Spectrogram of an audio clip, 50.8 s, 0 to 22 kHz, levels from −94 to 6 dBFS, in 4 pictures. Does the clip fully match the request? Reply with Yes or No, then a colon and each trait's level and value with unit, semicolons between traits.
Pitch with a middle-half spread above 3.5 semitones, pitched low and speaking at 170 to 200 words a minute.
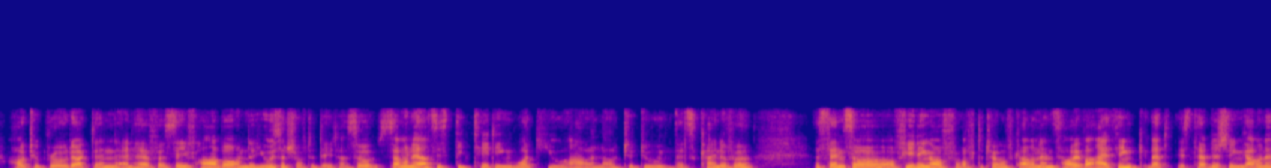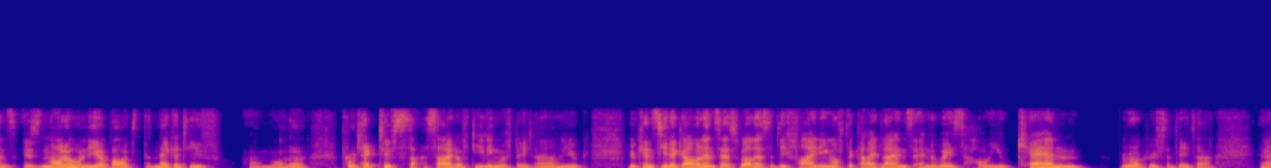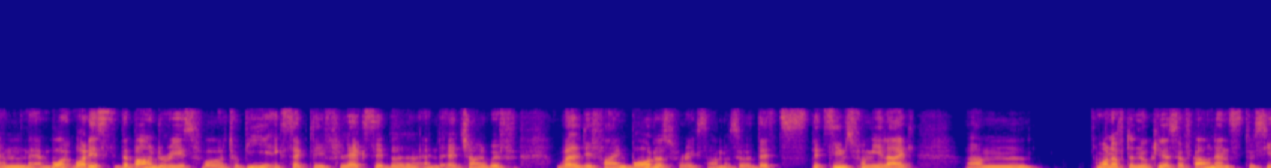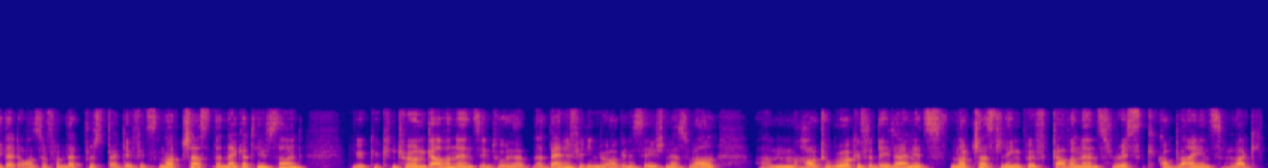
No: average, 3.2 semitones; low, 130 Hz; average, 195 wpm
